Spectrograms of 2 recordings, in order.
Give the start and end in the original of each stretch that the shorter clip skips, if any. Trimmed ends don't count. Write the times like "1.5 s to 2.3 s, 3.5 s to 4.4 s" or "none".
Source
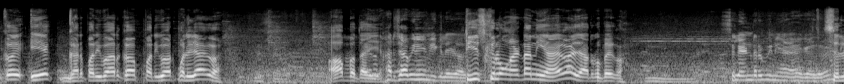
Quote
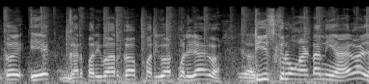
2.4 s to 4.5 s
